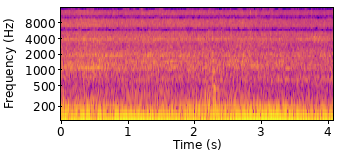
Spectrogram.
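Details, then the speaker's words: Chevy truck idling with a deep, rough, fluttering rumble and a low grinding churn from the front of the engine; owner suspects AC compressor bearings about to seize. Starter also weak, both to be replaced. "that's my AC compressor about to seize up those bearings seize up it's going to throw shrapnel everywhere"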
